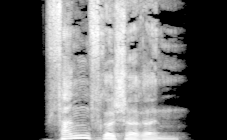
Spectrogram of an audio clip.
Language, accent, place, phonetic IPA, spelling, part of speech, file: German, Germany, Berlin, [ˈfaŋˌfʁɪʃəʁən], fangfrischeren, adjective, De-fangfrischeren.ogg
- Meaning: inflection of fangfrisch: 1. strong genitive masculine/neuter singular comparative degree 2. weak/mixed genitive/dative all-gender singular comparative degree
